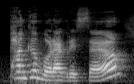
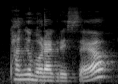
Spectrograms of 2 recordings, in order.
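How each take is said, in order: No difference in how they are said.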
